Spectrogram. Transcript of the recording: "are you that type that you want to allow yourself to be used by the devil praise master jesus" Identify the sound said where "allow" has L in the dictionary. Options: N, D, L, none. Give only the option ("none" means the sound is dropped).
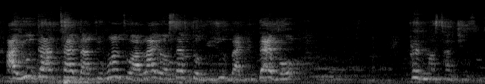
L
